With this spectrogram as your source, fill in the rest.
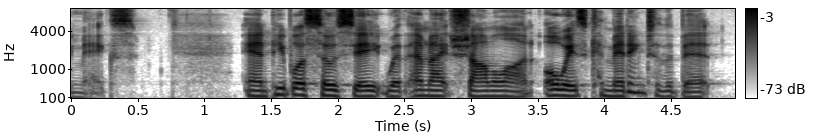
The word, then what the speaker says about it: M. Night Shyamalan: I understand I'm gonna I'm gonna just say it right for the record M Night Shyamalan good director here's the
